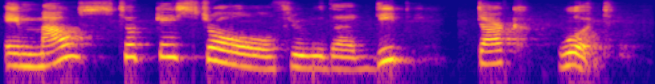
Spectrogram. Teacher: That dark wood, for me, they're both stressed, and it's a spondee.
